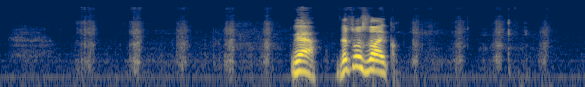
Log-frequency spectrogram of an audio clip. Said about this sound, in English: And I wanted to eat some Triscuits. Without, like, crunching in the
